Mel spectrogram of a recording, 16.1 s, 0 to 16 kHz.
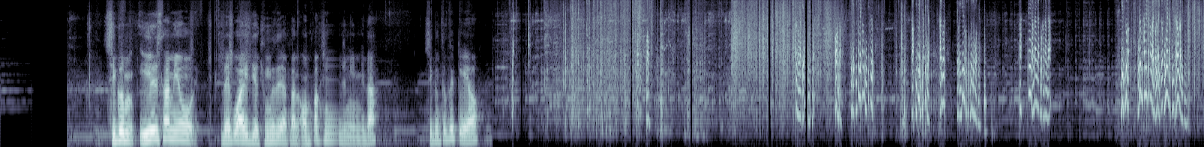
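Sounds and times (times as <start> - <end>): plastic squeaking on plastic: 6.8 - 14.1, 14.9 - 16.0
plastic bags crinkling: 7.0 - 14.0, 14.9 - 16.0.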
